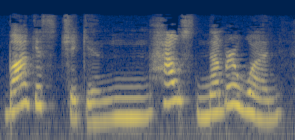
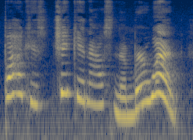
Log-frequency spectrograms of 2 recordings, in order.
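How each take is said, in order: First: Cried out. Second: Higher, fast breathless blurt of Boggus chicken; fast high splutter. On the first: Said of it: "cried Mister Fox". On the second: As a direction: blurt the whole name at once. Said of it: "spluttered the small fox". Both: Acted.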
